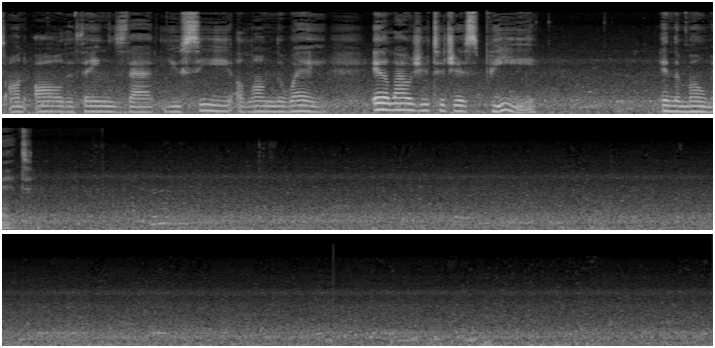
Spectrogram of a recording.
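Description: Tyres hum on a highway, heard from inside a moving car.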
